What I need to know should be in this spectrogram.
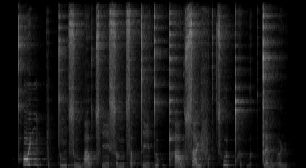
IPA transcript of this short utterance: kʰ ɔː˥ j ŋ ʊ˨ k̚ f ɐ˧ p̚ t̪ ʊ˧ ŋ s ʊ˨˩ ŋ w aː˧ w t͡sʰ iː˨ s ʊ˨ ŋ s ɐ˨˥ p̚ t̪ iː˨˧ t̪ uː˥ k̚ pʰ aː˨˥ w s aː˧ j f ɐ˧ k̚ t͡sʰ uː˥ t̚ pʰ ɐ˧ k̚ w ɐ˥ k̚ t̪ ɛː˨˩ ŋ w ɵ˨˩ ɥ

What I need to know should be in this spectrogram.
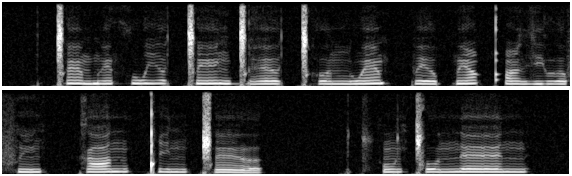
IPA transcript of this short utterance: ǀ ɛ̃ b ẽ θ w i ə̯ ǀ ẽ ɡ͡ǀ ɛː ə̯ ǀʰ ɤ n w ɛ̃ pː e ə̯ p ẽ qʼ ẽ z j ɯ ə̯ f ĩ kː a n ǃ i n ǁ ɛ̃ ə̯ | t͡sʼ õ ǀ o n ɛː n

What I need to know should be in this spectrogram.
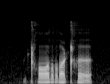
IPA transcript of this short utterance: ʈʰ ɔ r ɔ ʈʰ ə

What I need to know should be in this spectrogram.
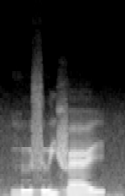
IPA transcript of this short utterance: ɦ ɨ z ɨ j v æ i̯

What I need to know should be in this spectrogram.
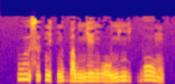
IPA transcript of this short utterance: ʋ ɯː˥˨ s ɯː˧˥ t̚ n e˧˩ k̚ n u˧ b a˩ w ɲ eː˧ ŋ ʋ oː˩˧ ɲ i˧˥ ŋ iː˧ k̚ b o˥˨ m

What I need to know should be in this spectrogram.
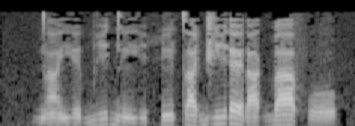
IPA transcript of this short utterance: d ã˨ j e˨ b i˧ d ĩ˨ j i˨ h ĩ˧ t a˧ d͡ʒ i˦ ɾ ɛ˦˨ ɾ a˧ ɡ͡b a˦ f o˧

